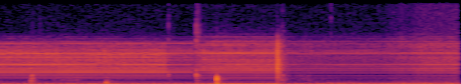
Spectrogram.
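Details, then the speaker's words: Fender Player II Modified Stratocaster being rewired, with distortion on: steady low mains hum from the bridge single-coil pickup, plus slight static; neck pickup also hums while the middle is quieter. "I think we're just getting a little bit of some static in the air or something like that. Oh, yeah, and there's the hum from the neck."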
